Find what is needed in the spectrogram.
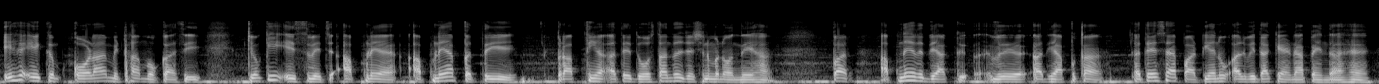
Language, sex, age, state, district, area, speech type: Punjabi, male, 18-30, Punjab, Amritsar, urban, spontaneous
